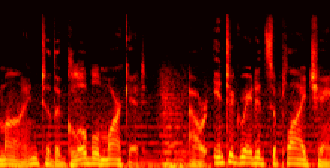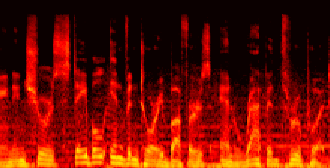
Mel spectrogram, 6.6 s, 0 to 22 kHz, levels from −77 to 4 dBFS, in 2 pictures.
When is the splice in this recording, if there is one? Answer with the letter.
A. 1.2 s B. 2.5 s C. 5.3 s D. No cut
D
